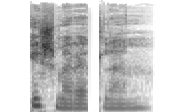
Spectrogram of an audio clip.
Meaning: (adjective) 1. unknown 2. strange, unfamiliar (to someone: számára; not yet part of one’s experience); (noun) stranger (a person whom one does not know)
- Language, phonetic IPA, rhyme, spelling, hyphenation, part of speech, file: Hungarian, [ˈiʃmɛrɛtlɛn], -ɛn, ismeretlen, is‧me‧ret‧len, adjective / noun, Hu-ismeretlen.ogg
